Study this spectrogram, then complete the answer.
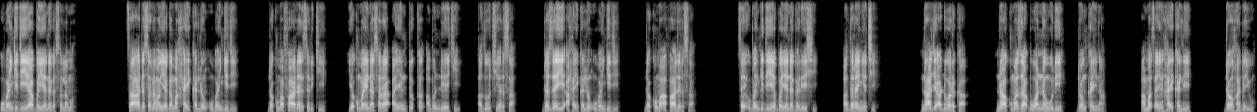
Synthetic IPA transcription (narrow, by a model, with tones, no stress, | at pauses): ʔʊ˨bɐ˦ŋɡʲɪ˦d͡ʒiː˨jaː˦bɐ˨jːɐ˦na˨ɡa˨sɐ˦lɐ˦mɐ˨ŋ | saː˦ʔa˨dːa˨sɐ˦lɐ˦mɐ˨ɲjaː˦ɡɐ˦ma˨ha˦jkɐ˨lɪ˦ŋʔʊ˨bɐ˦ŋɡʲɪ˦d͡ʒiː˨ | da˨kʷʊ˦ma˦ɸaː˦dɐ˨nsɐ˦rkʲiː˦ | jaː˦kʷʊ˦ma˦ji˦nɐ˦sɐ˦ɾaː˨ʔa˨jɪ˦˨ndʊ˦kːɐ˨ŋʔa˨bɪ˦nda˨jɐ˦kʲeː˨ | ʔa˨zuː˦t͡ʃɪ˨jɐ˦rsa̰˨ʔ | da˨za˦˨jːi˦ʔa˨ha˦jkɐ˨lɪ˦ŋʔʊ˨bɐ˦ŋɡʲɪ˦d͡ʒiː˨ | da˨kʷʊ˦ma˦ʔa˨ɸaː˦dɐ˨rsa̰˨ʔ | sa˦jʔʊ˨bɐ˦ŋɡʲɪ˦d͡ʒiː˨ja˦bɐ˨jːɐ˦na˨ɡɐ˨ɽeː˦ʃi˨ | ʔa˨d̪ɐ˦ɾɐ˦˨ɲja˦t͡ʃeː˨ | na˦d͡ʒe˦ʔa˨dʊ˦wɐ˨rka˨ | na˦kʷʊ˦ma˦zaː˨ɓi˦wɐ˦nːɐ˨ŋwʊ˦ɽiː˦ | dɔ˦˨ŋka˦˨jnaː˨ | ʔa˨mɐ˦sʼɐ˦jɪ˦ŋɦa˦jkɐ˨liː˦ | dɔ˦ŋɦa˨dɐ˨juː˦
